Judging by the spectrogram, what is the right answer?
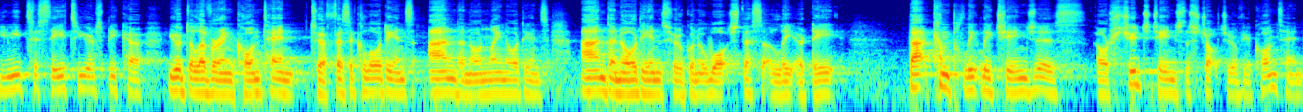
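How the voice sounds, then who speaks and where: A man with a Scottish accent speaks with fairly even intonation. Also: medium pitch for a man, moderate pace. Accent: noticeable Scottish. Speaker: events industry speaker. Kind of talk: conference keynote talk. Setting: stage with audience.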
